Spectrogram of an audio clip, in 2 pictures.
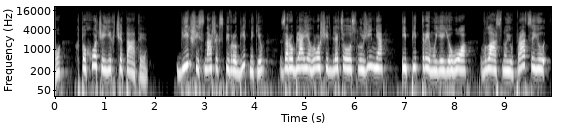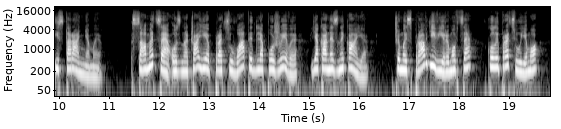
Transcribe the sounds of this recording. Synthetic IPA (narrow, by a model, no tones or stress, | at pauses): ʊ | xt̪ɔxɔt͡ʃɛjixt͡ʃɪt̪ɑt̪ɪ | bʲilʲʃisʲtʲnɑʃɪxsʲpʲiwrɔbʲit̪nɪkʲiw | zɐɾɔblʲajɛɦɾɔʃʲid̪lʲɐt͡sʲɔɦɔslˠʊʒinʲːɐ | ipʲid̪̚t̪ɾɪmʊjɛjɔɦɔ | ʋlˠɑsnɔjʊpɾɑt͡s̪ɔjʊist̪ɐɾɑnʲːɐmɪ | sɑmɛt̪sɛʔɔznɐt͡ʃɑjɛpɾɐt͡sʲʊʋɑt̪ɪd̪lʲɐpɔʒɪʋɪ | jɐkɑnɛznɪkɑjɛ | t͡ʃɪmɪspɾɑwdʲiʋʲiɾɪmɔwt̪sɛ | kɔlˠɪpɾɐt͡sʲujemɔ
